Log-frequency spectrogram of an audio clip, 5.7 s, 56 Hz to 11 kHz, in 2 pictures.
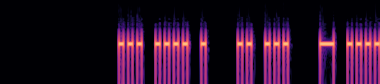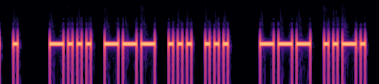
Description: Morse code, heard as a keyed tone, about 34 wpm, 700 Hz. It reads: SHE IS THE BOSS OF
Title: Sentences from Top 700 Words 35wpm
